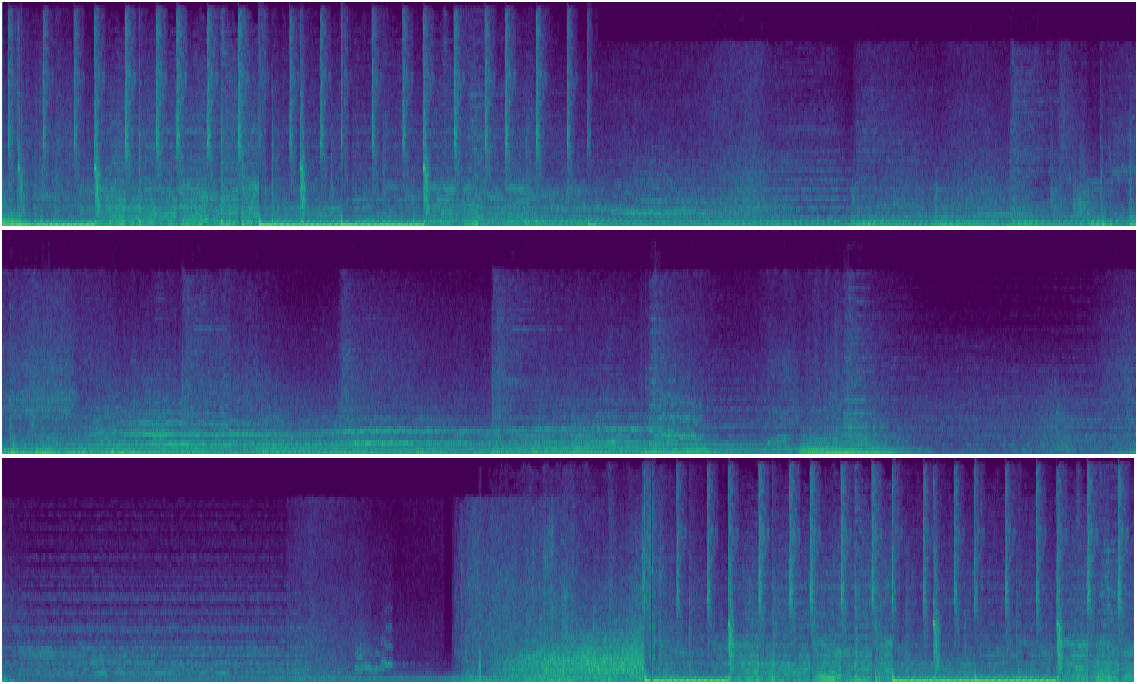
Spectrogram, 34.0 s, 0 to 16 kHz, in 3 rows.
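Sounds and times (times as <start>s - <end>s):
car engine running: 0.0s - 21.0s, 29.1s - 34.0s
car tyres squealing: 5.4s - 20.7s, 25.5s - 27.0s.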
